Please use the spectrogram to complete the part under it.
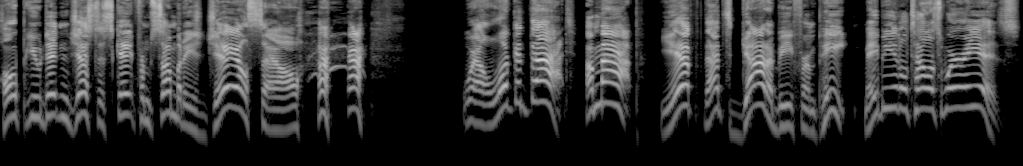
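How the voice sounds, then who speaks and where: Casting: friendly, excitable cartoon cowboy sheriff for a game, American, folksy drawl, bright and forceful, swooping pitch. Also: male voice, unhurried, no echo, clean studio sound, heavily acted. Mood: cheerful, joking. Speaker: voice actor in a video game. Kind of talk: animated game character voice lines.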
